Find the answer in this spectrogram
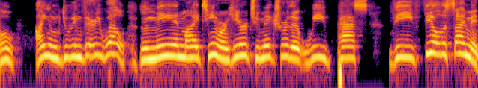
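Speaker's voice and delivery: high, friendly golden retriever dog voice. Voicing a golden retriever archer greeting the party: golden retriever character voice. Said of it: "that good boy of a voice".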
